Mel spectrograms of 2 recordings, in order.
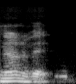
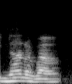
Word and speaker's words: Nunavut: Nunavut. Did I pronounce it, Michael? Nunavut? It's none of it. None of it.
